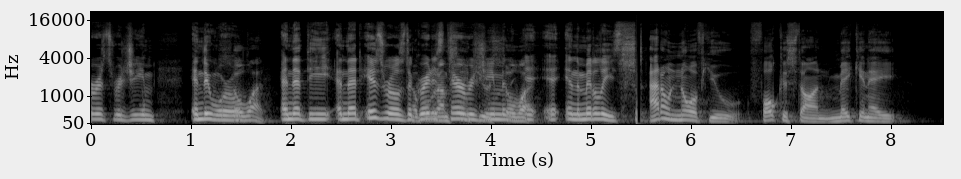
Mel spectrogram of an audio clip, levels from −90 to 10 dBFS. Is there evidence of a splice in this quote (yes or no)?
yes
